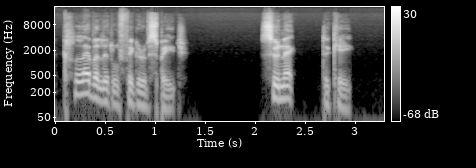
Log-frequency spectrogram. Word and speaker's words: synecdoche: Si-NEK-duh-kee. It's pronounced si-NEK-duh-kee. Let's break it down. Si like sun without N. Rhymes with neck. Duh-kee, soft and smooth.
